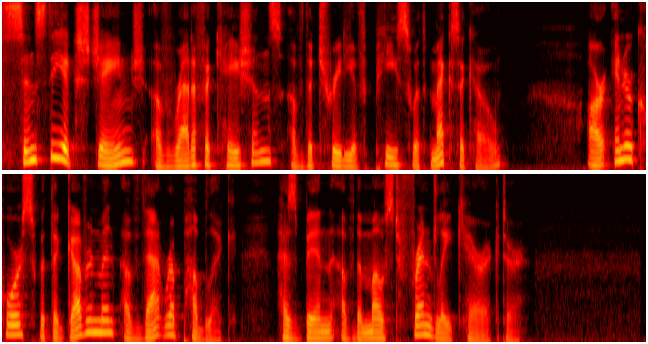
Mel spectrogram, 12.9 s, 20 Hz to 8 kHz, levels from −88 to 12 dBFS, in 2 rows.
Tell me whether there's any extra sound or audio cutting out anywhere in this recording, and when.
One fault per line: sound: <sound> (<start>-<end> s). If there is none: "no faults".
no faults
